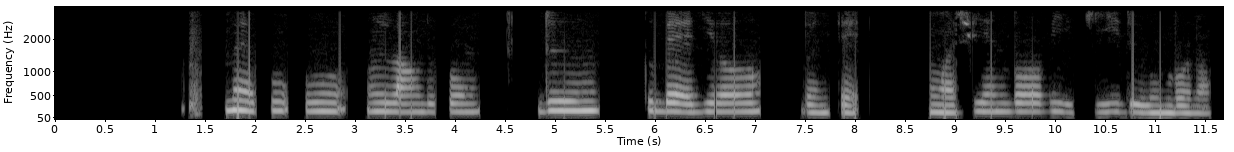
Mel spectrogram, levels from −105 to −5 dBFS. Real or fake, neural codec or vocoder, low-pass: real; none; 3.6 kHz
